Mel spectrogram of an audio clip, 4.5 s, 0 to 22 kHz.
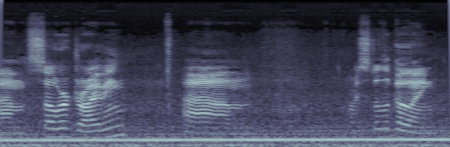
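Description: A BMW E92 M3 drives while warming up, its engine a steady, loud low drone running continuously beneath someone talking inside the car.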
